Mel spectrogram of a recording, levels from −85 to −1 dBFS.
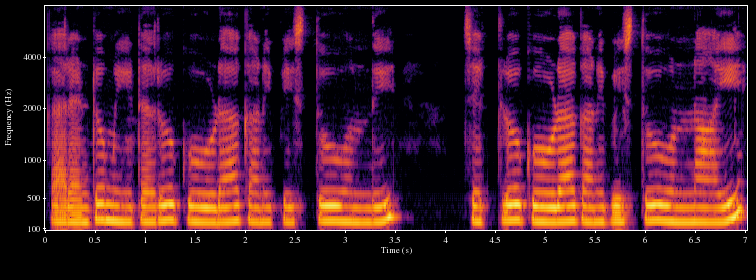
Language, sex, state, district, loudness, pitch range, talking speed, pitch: Telugu, female, Telangana, Mahabubabad, -15 LUFS, 190-205 Hz, 75 wpm, 195 Hz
